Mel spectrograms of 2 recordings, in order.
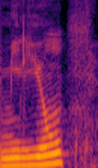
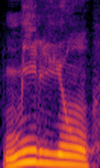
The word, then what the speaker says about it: millions: s à la fin 2 millions on ne prononce pas le s mais il est là ensuite signature mais ici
